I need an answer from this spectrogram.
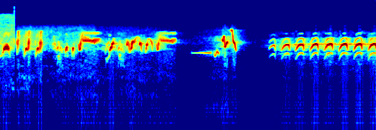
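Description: Birds chirping: a busy run of high chirps that stops about two and a half seconds in, a couple of notes, then an even trill of repeated arched notes at about seven a second.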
